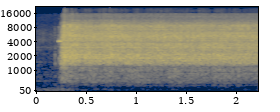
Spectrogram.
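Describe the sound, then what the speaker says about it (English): A ratchet on a 3/8 drive extension with a 10mm shallow socket turns a bolt during Ford timing belt and oil pump work, giving a bright, steady, close-up ratcheting rasp that starts suddenly and runs without pause. "Get my ratchet."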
